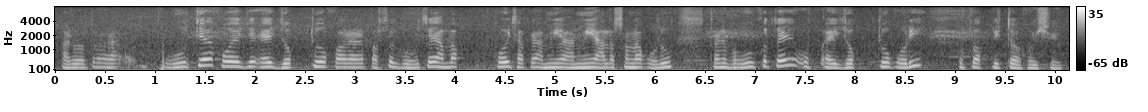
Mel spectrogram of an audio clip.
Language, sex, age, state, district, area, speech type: Assamese, male, 60+, Assam, Nalbari, rural, spontaneous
